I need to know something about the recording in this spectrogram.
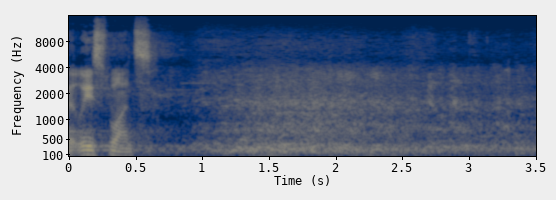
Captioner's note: laughter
